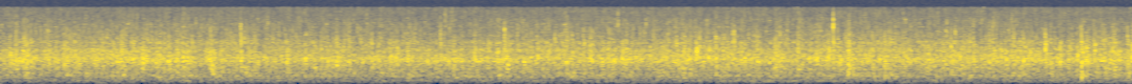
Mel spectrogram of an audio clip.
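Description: Faint steady rain: a soft, even hiss.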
